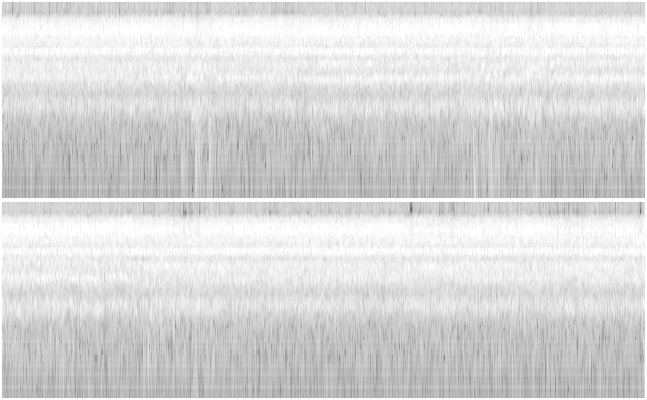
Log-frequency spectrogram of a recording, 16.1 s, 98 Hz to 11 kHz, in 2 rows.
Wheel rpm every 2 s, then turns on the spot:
230, 230, 210, 210, 210, 220, 230, 230.
none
